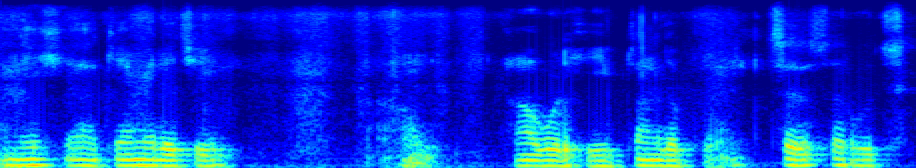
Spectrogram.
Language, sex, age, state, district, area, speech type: Marathi, male, 18-30, Maharashtra, Beed, rural, spontaneous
